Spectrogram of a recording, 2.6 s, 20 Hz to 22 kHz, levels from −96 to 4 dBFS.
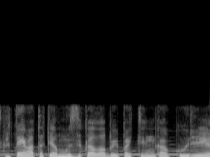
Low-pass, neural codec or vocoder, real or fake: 7.2 kHz; codec, 32 kHz, 1.9 kbps, SNAC; fake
